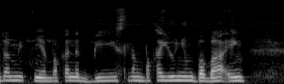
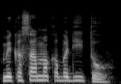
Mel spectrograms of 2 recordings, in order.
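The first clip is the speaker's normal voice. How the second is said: usual speaking voice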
